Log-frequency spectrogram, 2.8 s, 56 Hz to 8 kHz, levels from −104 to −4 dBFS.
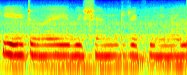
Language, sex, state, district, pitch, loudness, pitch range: Hindi, female, Delhi, New Delhi, 205 Hz, -17 LUFS, 200-210 Hz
